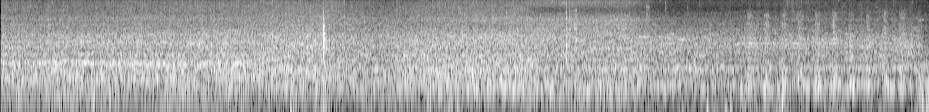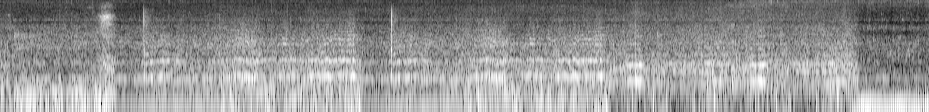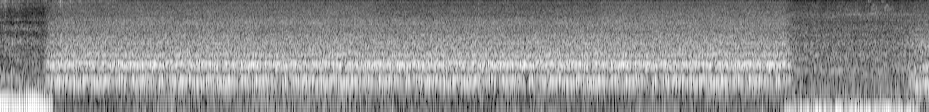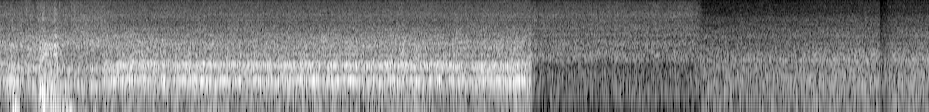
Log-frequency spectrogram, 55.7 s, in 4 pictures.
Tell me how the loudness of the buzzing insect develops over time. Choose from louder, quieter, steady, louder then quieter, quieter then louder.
steady.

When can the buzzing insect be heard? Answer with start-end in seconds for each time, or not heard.
0.0-49.8.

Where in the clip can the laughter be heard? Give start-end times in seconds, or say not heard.
not heard.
